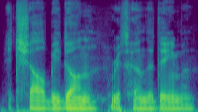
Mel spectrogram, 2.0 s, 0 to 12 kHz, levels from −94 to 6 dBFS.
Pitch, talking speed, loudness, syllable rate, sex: 80 Hz, 210 wpm, -18 LUFS, 5.6 syllables/s, male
